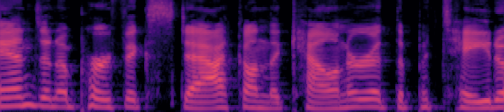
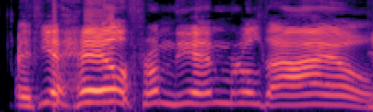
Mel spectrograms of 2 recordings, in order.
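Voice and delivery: much louder, booming mock preacher line; mock Irish proclamation; 4 semitones higher, 11 dB louder than usual. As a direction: belt it like a revival preacher.

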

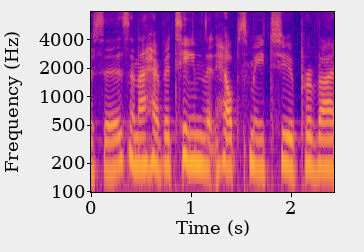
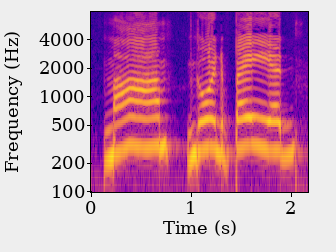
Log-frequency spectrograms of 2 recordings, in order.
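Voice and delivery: louder, higher Southern American twang; newly American kid with a Southern accent; 4 semitones higher, 4 dB louder, slower than usual. Acted. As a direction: stretch "bed" in a Southern accent. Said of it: "a full-on American".

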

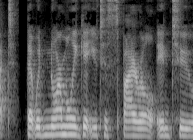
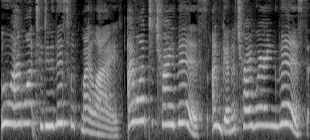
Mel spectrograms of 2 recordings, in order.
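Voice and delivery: put-on eager little child; 14 semitones higher than usual. Podcaster voicing her younger self, an excited much higher child voice. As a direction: squeal it out like a small child showing off. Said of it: "where you were like".

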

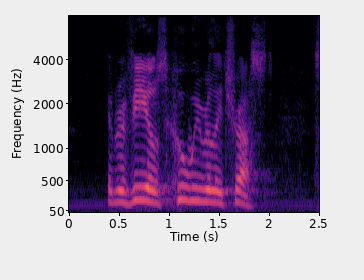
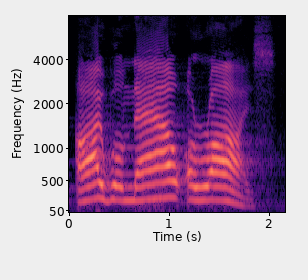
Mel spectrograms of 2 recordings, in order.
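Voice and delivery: slow, loud, ringing declaration of the Lord; thundering divine promise; booming proclamation; 3 semitones higher, 9 dB louder, much slower than usual. Acted. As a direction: proclaim it slowly with full force. Preacher voicing the Lord's promise.

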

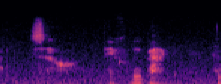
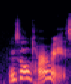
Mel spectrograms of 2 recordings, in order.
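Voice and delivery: a higher, squeakier character voice; same question pitched way up; much higher voice; 9 dB louder than usual. A narrator's reading. Second character repeats question.

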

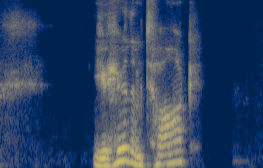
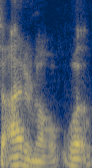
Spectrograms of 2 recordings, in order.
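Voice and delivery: ordinary delivery

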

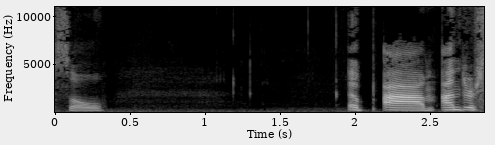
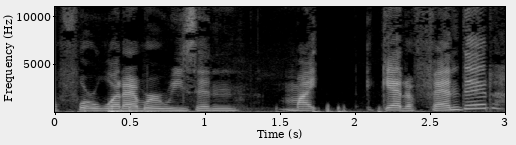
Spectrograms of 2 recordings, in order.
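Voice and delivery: ordinary delivery

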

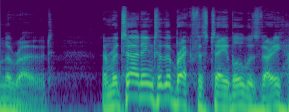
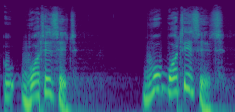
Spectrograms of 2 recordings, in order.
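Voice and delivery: rising, high frightened questions; breathless panic; 10 semitones higher than usual. A narrator's reading. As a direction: stammer it out in growing fear. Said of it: "she asked breathlessly".

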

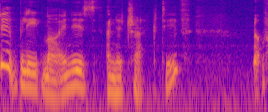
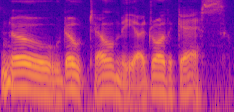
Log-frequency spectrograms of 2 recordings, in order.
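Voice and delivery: usual speaking voice

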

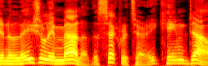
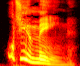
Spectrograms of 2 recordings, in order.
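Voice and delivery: startled raised-pitch exclamation; crying out; 5 semitones higher, 6 dB louder than usual. A narrator's reading. Wilson bounding off the table, crying out. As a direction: cry it out in disbelief, without shouting. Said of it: "he cried".

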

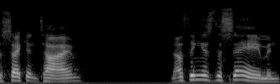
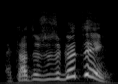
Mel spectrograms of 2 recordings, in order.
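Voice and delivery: softer, bewildered protest; baffled husband; 2 semitones higher, 4 dB quieter, faster than usual. Acted. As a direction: say it as a puzzled husband would. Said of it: "It'd be like if".

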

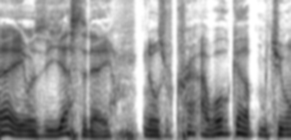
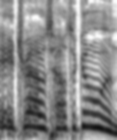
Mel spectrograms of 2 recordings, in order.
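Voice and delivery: bright, much higher mock greeting from the pizza staff; a high, friendly shop-counter hello; cheery greeting. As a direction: chirp it like a friendly cashier.

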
